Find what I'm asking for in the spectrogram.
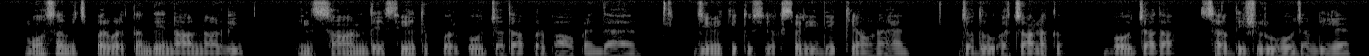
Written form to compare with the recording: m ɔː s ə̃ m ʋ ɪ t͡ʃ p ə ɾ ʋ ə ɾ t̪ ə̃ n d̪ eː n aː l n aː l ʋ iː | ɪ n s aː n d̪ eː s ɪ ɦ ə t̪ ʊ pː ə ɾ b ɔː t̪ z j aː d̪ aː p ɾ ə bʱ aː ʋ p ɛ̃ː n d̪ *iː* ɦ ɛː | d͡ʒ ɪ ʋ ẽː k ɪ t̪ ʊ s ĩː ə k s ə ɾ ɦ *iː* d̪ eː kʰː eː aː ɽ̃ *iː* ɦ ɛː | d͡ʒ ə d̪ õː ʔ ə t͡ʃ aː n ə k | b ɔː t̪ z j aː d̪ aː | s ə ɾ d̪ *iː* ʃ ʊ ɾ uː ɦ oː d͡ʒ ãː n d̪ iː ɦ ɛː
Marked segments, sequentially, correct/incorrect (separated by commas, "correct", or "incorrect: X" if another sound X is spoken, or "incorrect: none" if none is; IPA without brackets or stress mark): incorrect: aː, correct, incorrect: aː, correct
